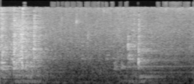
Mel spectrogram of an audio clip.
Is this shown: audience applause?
no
